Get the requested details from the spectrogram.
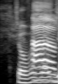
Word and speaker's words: Jovovich: Jovovich.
